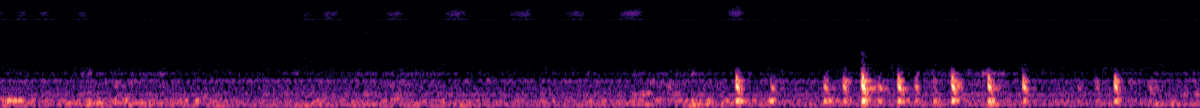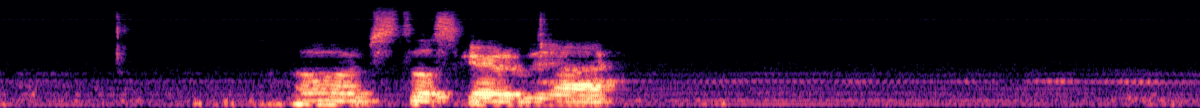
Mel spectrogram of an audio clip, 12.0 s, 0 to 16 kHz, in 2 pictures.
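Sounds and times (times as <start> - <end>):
charcoal drawing on paper: 0.0 - 6.1.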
